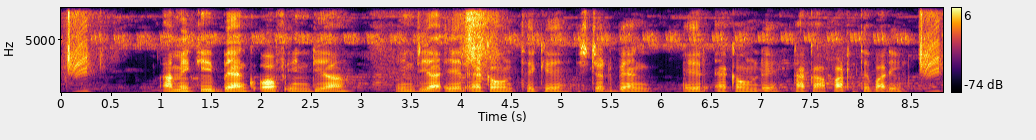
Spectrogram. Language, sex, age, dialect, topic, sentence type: Bengali, male, 25-30, Rajbangshi, banking, question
